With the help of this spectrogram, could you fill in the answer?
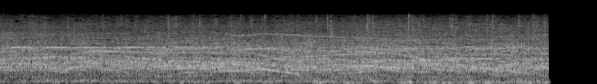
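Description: A large crowd cheers and shouts wildly, a loud, dense roar of many voices that keeps up steadily for about five seconds before cutting off abruptly.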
